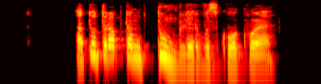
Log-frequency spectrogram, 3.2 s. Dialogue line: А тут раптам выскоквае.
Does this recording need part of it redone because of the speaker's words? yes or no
yes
